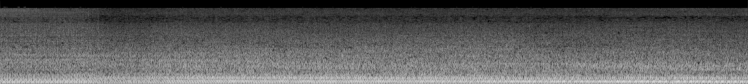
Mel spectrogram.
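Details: 302 V8 powering an air compressor, after the troublesome HEI distributor was swapped back to the old points distributor and the carburetor rebuilt: low, steady idle with an even beat, no stumbles or misfires; idles smoothly and sounds healthy.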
